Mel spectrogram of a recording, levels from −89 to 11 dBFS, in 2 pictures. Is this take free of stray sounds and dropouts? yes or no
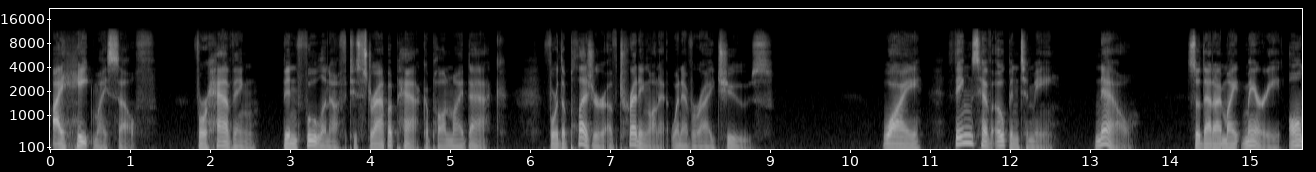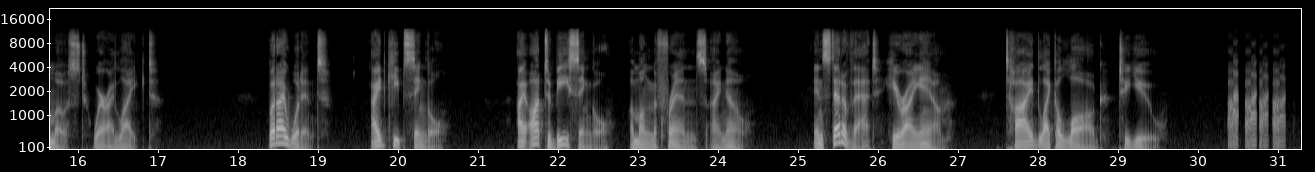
no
